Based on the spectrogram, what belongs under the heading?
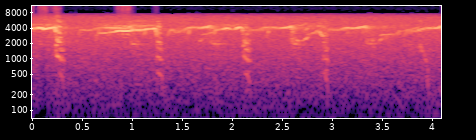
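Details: Fledgling Eastern imperial eagle calling around a nest in Tatarstan, August 2023, three days after its first flight. Drawn-out, piercing high whistles run almost continuously, with brief downward breaks between long, level notes.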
